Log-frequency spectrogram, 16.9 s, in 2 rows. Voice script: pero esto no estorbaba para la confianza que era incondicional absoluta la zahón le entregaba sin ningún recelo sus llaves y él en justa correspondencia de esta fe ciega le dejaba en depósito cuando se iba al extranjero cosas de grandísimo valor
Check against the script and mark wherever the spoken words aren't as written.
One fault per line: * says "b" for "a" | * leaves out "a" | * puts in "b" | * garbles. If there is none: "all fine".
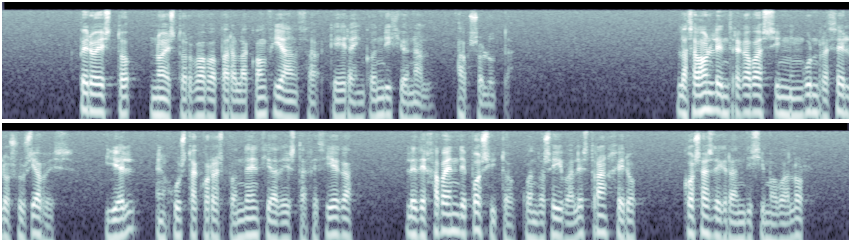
all fine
